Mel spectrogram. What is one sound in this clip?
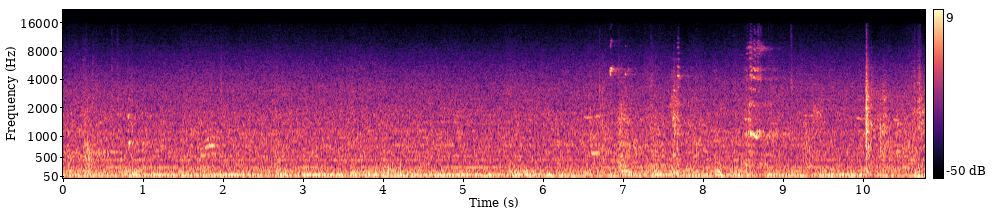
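A demolition machine's engine rumbles steadily.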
